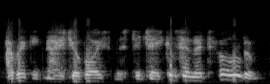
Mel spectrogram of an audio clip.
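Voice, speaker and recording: An actress playing an anxious, evasive wife in a 1970s radio mystery, with a husky voice. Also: female voice, deep voice, fairly quick, fairly bright tone, low-quality recording.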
